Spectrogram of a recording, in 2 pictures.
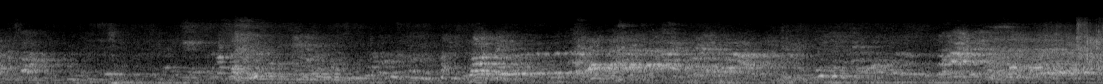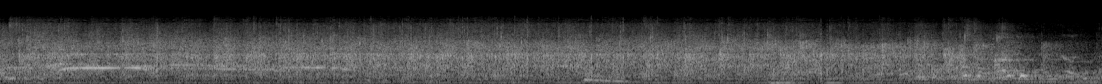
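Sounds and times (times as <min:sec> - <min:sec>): audience applauding: 0:10.7 - 0:21.8.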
